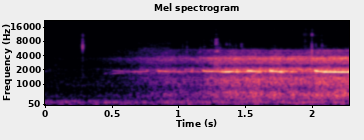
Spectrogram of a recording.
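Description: Marc Pathfinder NR52F1 receiver on the 28 MHz band: static hiss rising as the volume comes up, with a steady high tone coming in about half a second in. The tone is the received signal holding on frequency without drifting.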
